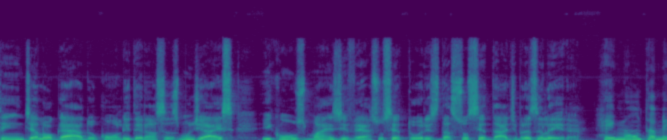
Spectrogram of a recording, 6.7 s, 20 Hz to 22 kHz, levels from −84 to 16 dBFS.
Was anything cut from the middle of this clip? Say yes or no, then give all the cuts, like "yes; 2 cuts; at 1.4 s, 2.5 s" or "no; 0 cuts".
no; 0 cuts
